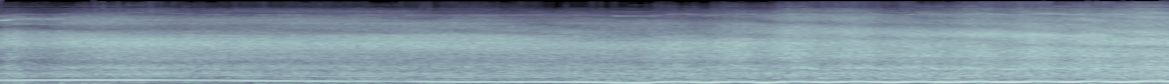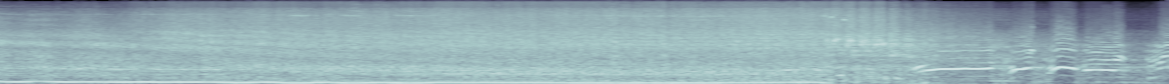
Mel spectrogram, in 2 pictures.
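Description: An International farm tractor roars during a hot farm tractor pull in Cuba City, Wisconsin, its loud engine note droning and wavering as it climbs steadily in pitch and intensity over the run before bursting into sharp rev spikes near the end.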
